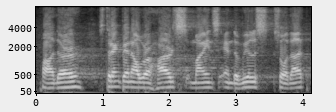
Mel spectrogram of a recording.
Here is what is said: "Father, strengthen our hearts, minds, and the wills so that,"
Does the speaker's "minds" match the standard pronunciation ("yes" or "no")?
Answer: no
